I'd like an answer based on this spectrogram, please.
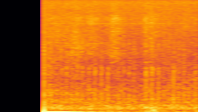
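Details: Brief low rumbling purr from Sokkun, a rescued baby kitten with sock-like markings on all four paws, snuggling on its carer's lap after sulking; steady deep hum begins after a moment of silence.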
